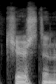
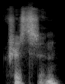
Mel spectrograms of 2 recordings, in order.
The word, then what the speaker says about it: Kirsten: I knew it was Kirsten and not Kristen.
